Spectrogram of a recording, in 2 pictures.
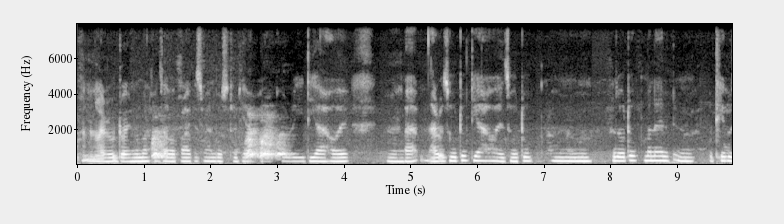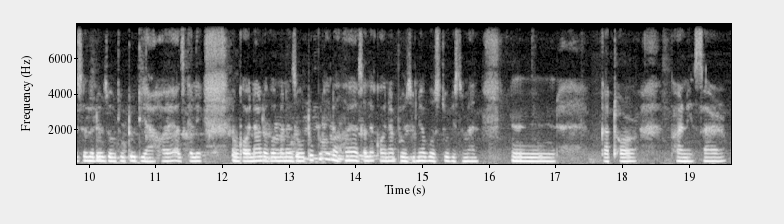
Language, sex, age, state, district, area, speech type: Assamese, female, 45-60, Assam, Charaideo, urban, spontaneous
